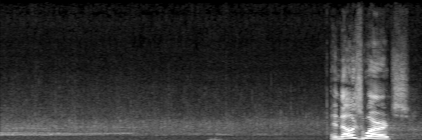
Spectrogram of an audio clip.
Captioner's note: applause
